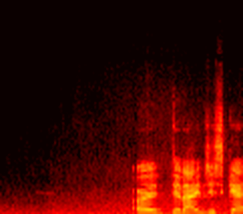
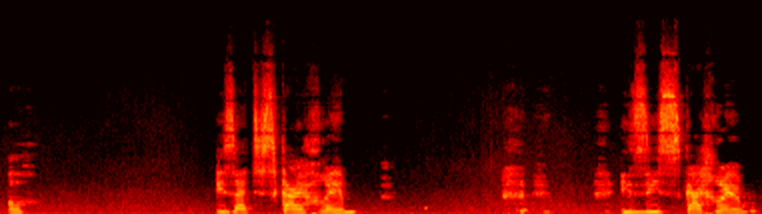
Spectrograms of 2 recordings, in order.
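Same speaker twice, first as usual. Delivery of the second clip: hammed-up, mock French accent; horrible French accent. Streamer playing up a horrible accent redeem for chat, hammed-up French accent. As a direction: put on a deliberately bad French accent. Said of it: "It wouldn't be French".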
